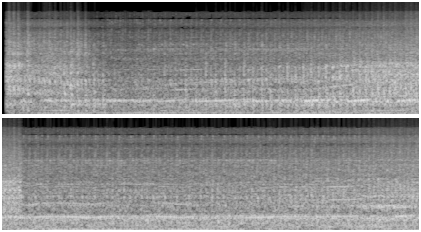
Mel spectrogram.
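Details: BMW petrol engine idling with a steady, loosely regular knocking about four beats a second, presented as engine knock; cause not confirmed.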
